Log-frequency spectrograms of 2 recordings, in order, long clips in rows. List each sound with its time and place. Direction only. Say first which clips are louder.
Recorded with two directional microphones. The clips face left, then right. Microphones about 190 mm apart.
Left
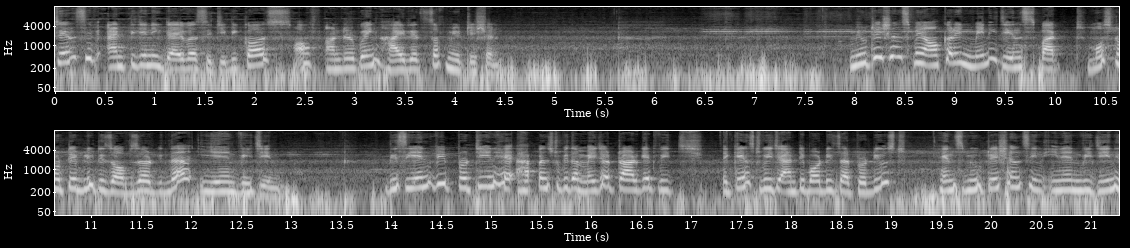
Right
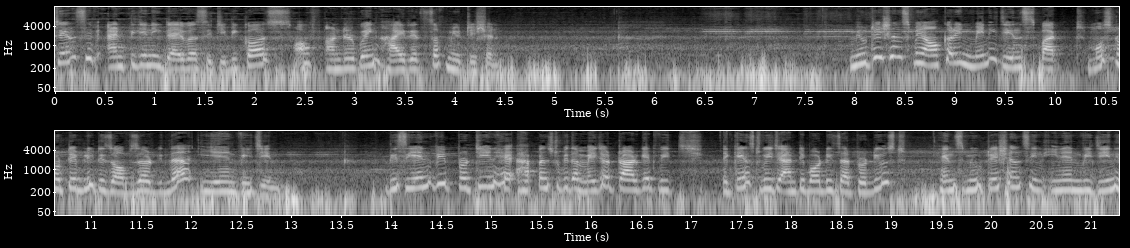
0.0 s speech: left 5 dB; 50° left (ahead or behind)
7.9 s speech: left 4 dB; 50° left (ahead or behind)
14.0 s speech: left 4 dB; 55° left (ahead or behind)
